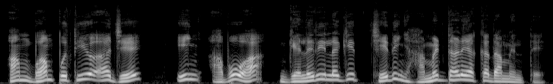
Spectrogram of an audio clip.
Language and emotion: Santali, surprised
